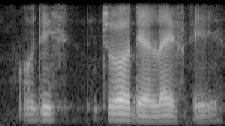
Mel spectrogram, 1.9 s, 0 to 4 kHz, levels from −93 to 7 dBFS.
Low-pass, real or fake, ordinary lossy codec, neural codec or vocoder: 3.6 kHz; fake; none; codec, 16 kHz, 2 kbps, FunCodec, trained on LibriTTS, 25 frames a second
